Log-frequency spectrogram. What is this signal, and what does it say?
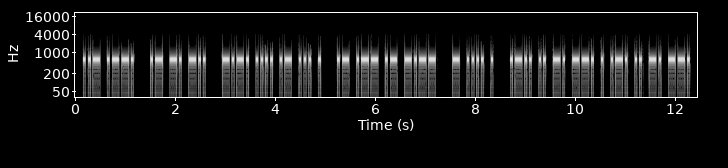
Morse code, heard as a keyed tone, about 25 wpm, 610 Hz. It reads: UP AND CHASE AWAY THE LINGERING
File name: 1 English 25wpm / AQC15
